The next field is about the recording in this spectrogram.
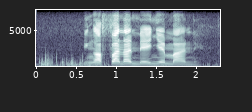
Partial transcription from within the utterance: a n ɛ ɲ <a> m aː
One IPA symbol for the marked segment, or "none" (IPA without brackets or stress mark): ɛ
